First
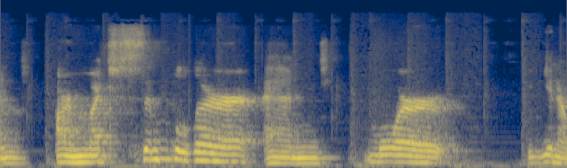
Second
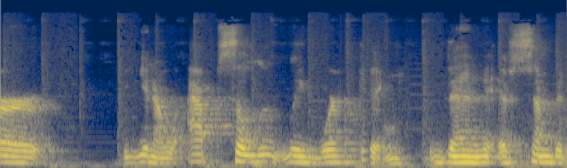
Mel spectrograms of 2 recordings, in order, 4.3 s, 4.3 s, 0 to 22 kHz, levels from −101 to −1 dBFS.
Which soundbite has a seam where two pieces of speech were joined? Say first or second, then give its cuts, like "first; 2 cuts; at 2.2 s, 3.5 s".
second; 1 cut; at 3.2 s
